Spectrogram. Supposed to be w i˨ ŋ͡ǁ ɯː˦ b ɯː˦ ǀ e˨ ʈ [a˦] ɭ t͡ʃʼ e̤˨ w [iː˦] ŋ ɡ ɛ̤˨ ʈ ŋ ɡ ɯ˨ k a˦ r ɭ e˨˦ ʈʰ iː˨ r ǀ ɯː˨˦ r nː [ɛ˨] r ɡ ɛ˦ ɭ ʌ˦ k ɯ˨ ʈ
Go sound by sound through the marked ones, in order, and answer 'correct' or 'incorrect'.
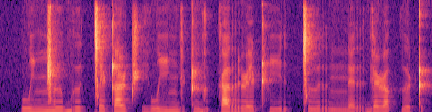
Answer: correct, correct, correct

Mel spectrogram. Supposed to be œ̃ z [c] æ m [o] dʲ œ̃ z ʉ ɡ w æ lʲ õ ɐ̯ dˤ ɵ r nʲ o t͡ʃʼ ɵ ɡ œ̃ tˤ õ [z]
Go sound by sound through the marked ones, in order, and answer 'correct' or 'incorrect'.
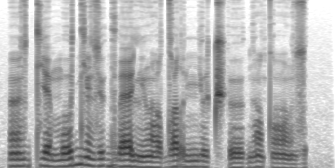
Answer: incorrect, correct, correct

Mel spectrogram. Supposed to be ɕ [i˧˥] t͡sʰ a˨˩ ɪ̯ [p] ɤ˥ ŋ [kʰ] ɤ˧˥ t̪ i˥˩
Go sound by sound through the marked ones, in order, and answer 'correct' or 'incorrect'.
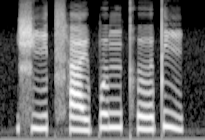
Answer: correct, correct, correct

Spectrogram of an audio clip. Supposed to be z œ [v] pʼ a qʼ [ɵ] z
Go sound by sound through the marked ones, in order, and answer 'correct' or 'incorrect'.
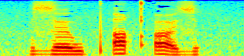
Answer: incorrect, correct

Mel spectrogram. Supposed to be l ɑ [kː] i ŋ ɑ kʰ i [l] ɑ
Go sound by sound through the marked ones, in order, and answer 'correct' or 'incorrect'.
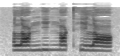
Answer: incorrect, correct

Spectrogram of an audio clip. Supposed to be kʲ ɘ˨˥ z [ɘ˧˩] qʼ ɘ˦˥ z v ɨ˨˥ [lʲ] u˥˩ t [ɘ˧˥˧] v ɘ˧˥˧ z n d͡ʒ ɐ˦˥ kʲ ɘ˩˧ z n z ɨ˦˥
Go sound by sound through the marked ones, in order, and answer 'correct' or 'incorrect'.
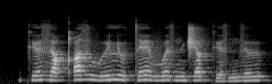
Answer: correct, correct, incorrect

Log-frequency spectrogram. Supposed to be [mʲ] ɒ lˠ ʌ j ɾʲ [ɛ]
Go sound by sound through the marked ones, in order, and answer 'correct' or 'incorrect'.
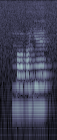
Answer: incorrect, correct

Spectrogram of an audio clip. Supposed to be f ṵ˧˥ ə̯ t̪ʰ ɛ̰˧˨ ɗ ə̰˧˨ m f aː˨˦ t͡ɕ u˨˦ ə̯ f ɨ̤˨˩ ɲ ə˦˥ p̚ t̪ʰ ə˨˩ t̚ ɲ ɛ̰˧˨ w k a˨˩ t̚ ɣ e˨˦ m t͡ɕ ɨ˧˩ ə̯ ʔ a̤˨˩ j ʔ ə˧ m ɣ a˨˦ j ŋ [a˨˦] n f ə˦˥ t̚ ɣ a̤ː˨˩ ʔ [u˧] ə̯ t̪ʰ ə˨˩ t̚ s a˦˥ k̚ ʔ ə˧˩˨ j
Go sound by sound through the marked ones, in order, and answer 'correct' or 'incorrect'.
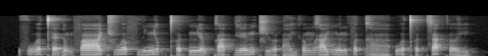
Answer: incorrect, correct

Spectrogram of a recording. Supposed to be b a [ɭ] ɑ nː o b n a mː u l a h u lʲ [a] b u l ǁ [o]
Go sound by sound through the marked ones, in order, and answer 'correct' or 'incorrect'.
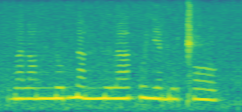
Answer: incorrect, incorrect, incorrect

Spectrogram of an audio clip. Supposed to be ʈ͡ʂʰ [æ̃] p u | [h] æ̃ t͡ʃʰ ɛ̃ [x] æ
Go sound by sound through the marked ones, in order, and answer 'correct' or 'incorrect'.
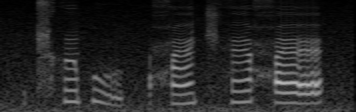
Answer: incorrect, incorrect, incorrect

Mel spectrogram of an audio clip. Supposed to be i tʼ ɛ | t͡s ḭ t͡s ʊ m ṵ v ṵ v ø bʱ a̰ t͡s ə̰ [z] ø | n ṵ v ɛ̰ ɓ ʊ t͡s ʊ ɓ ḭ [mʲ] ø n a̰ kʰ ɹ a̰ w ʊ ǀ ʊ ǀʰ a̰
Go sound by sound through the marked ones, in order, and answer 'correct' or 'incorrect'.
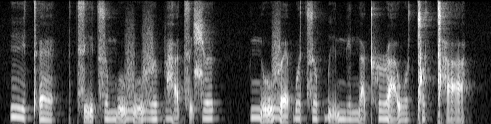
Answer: incorrect, correct

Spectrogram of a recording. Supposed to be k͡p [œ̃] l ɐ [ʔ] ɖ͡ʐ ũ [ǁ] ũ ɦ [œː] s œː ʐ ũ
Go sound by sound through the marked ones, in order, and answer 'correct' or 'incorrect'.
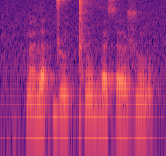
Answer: correct, correct, correct, incorrect

